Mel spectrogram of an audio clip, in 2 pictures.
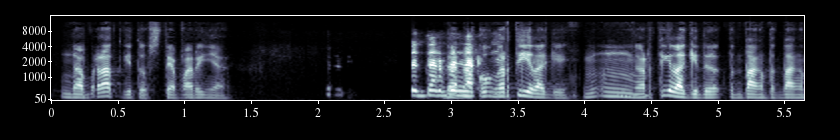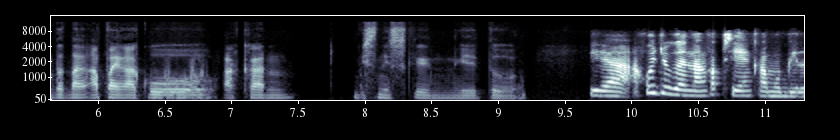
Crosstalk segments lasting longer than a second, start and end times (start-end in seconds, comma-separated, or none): none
